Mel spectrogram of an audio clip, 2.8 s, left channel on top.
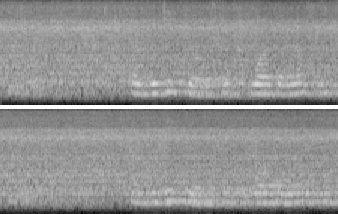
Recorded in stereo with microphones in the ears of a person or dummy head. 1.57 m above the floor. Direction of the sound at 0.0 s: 10° left (ahead or behind).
